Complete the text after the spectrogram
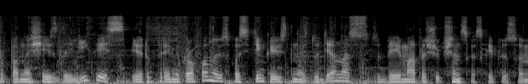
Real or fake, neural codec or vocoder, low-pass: fake; vocoder, 22.05 kHz, 80 mel bands, WaveNeXt; 9.9 kHz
